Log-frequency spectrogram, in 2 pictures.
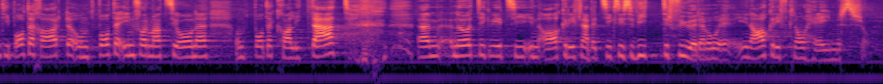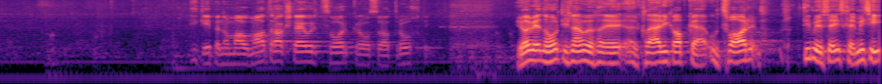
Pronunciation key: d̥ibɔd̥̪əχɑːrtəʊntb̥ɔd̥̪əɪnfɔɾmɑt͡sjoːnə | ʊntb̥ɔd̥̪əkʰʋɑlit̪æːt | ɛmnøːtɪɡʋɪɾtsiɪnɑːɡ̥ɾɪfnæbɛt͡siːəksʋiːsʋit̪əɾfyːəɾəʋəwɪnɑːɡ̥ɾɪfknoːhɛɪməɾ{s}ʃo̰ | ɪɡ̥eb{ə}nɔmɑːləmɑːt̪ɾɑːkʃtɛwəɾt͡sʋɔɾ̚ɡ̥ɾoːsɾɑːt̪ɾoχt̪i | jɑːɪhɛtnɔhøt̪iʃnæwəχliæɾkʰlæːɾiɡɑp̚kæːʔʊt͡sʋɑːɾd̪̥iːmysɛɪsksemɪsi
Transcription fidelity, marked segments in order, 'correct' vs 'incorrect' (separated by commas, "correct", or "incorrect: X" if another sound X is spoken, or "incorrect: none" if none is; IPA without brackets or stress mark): correct, correct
